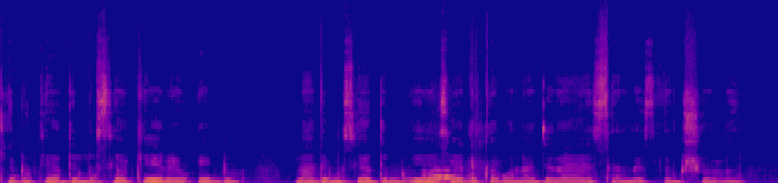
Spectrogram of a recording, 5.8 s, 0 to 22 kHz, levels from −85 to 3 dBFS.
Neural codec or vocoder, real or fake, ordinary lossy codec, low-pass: codec, 44.1 kHz, 3.4 kbps, Pupu-Codec; fake; none; none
